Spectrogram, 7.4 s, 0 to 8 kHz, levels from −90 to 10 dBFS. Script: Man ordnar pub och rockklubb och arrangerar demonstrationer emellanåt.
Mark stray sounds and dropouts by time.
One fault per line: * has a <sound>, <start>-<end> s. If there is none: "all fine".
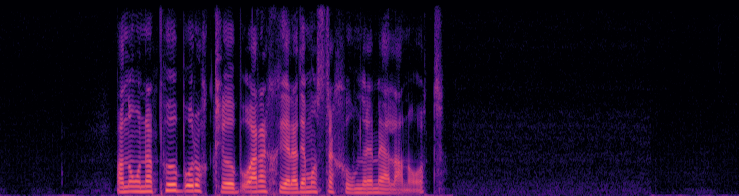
all fine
